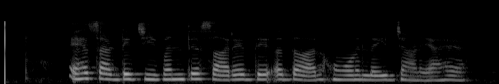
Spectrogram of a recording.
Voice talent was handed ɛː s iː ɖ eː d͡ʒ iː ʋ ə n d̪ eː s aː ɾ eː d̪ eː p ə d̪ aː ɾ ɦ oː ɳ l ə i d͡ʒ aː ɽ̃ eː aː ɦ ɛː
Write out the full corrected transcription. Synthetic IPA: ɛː s aː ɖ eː d͡ʒ iː ʋ ə n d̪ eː s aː ɾ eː d̪ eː ʔ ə d̪ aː ɾ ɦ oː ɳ l ə iː d͡ʒ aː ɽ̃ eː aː ɦ ɛː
